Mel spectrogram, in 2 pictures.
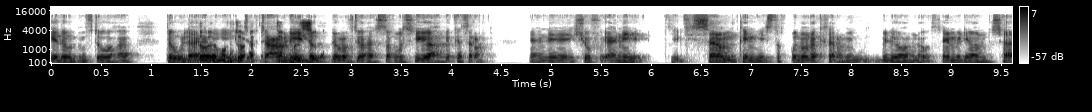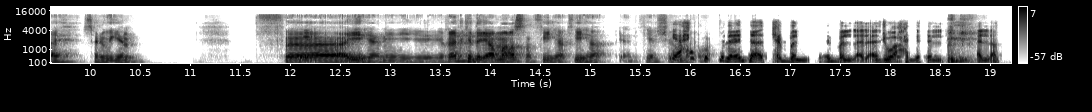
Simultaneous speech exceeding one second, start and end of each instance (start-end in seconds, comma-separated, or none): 1.5-2.8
